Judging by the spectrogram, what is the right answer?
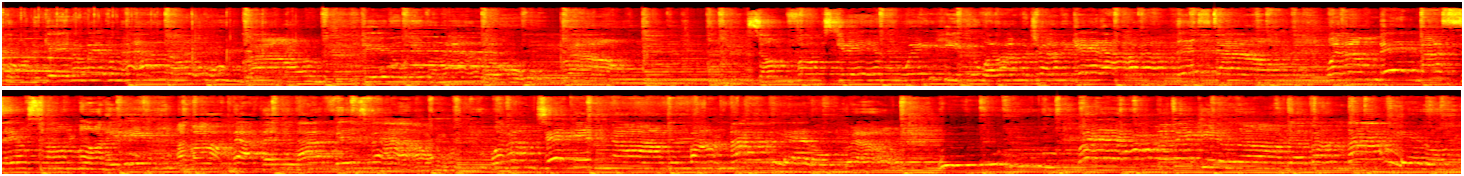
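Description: A woman singing live, accompanying herself on a strummed acoustic guitar.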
